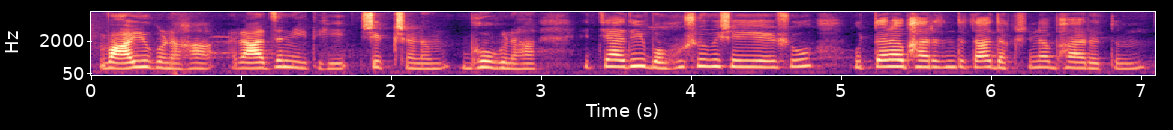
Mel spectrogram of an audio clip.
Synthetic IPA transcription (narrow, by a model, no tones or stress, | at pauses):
ʋaːjuɡuɳɐɦɐ̆ɾaːd͡ʒɐniːt̪iɦiʃikʂɐɳɐmbʱuːɡuɳɐɦɐ̆ | it̪jaːd̪ʱibɐɦuʂuʋiʂɐjeːʂu | ut̪ːɐɾabʱaːɾɐt̪ɐnt̪ɐt̪ʰaːd̪ɐkʂiɳɐbʱaːɾɐt̪ɐm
